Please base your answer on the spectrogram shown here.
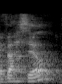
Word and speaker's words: Vasil: And it's performed by Vasil. Like Basil like Basil. Basil like Basil. Apparently is how you pronounce it.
